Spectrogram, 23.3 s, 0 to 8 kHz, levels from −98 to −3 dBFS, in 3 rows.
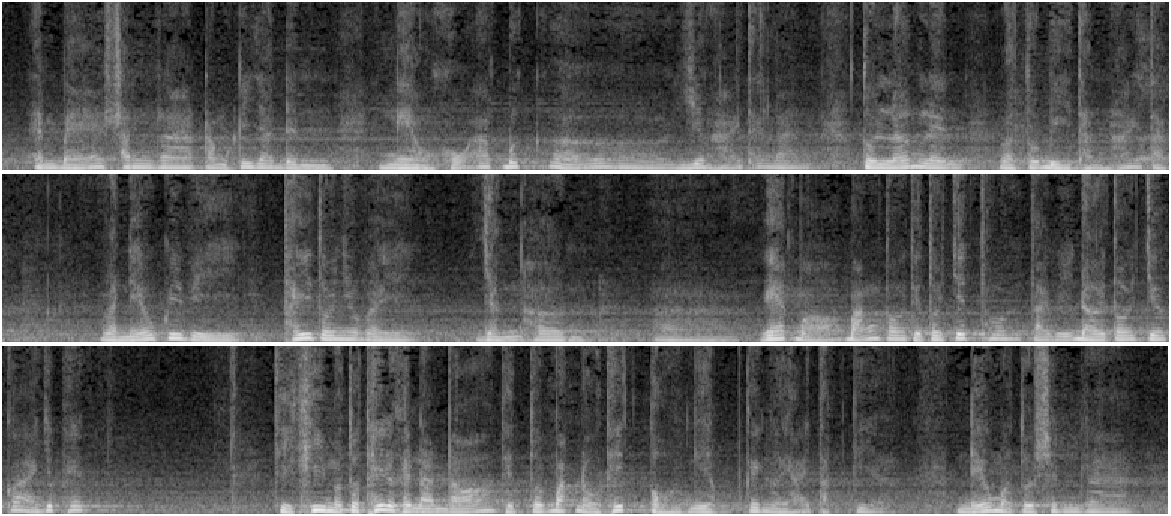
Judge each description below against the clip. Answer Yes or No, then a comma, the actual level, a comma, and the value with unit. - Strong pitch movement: No, average, 4.3 semitones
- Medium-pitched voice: Yes, medium, 155 Hz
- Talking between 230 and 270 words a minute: No, average, 210 wpm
